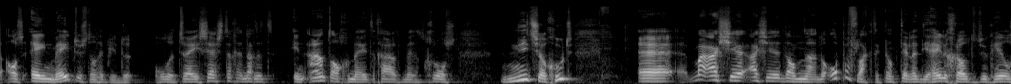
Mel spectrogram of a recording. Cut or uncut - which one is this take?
cut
